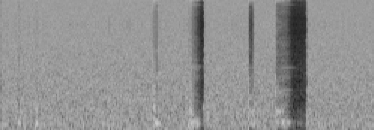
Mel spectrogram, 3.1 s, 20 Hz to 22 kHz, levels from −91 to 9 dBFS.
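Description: Speech buried under loud noise, sped up about 1.5 times throughout: a wrong sample width, 16-bit data read as packed 24-bit, unlike byte-order errors, which keep speed unchanged.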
